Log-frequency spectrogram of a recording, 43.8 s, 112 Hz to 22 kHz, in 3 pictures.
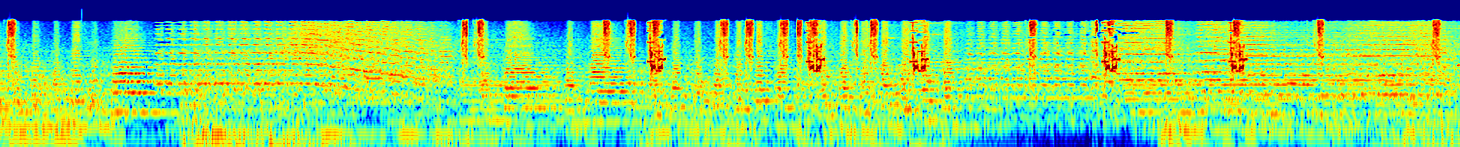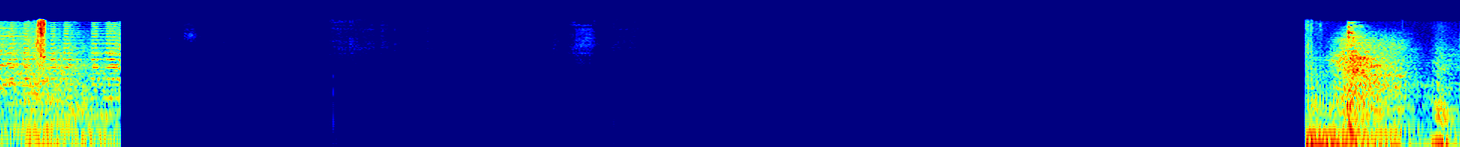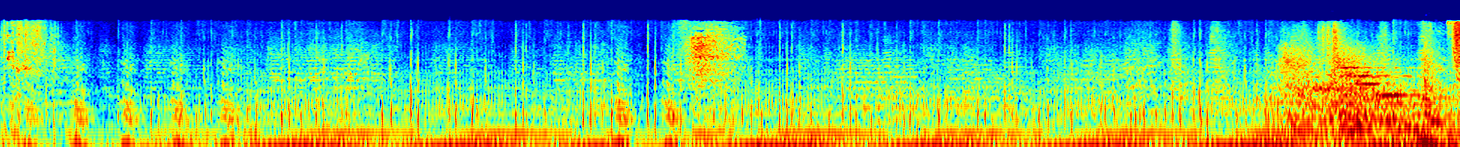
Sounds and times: Music: 0.0 - 15.8, 27.7 - 43.8.

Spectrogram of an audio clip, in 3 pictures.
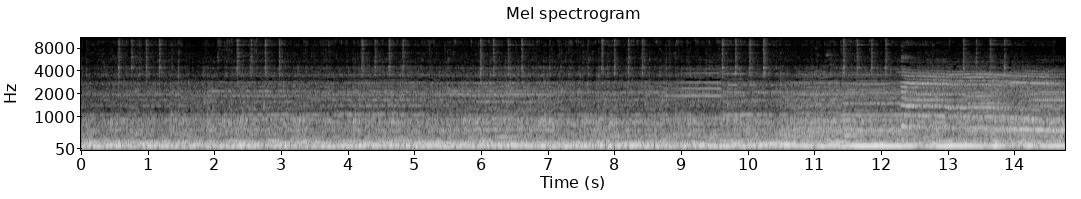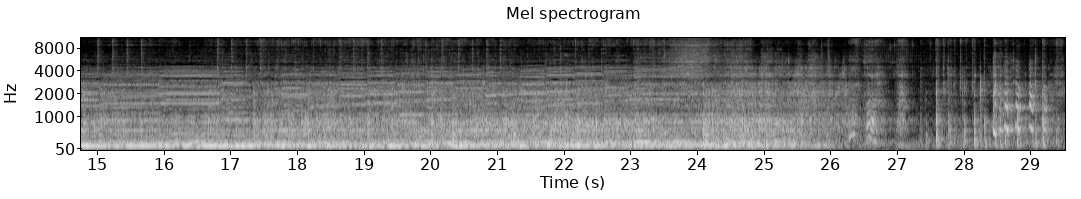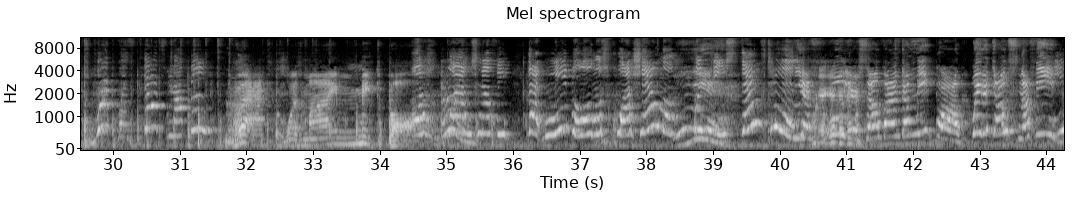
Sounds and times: Music: 0.0 - 27.3, 27.9 - 44.2.

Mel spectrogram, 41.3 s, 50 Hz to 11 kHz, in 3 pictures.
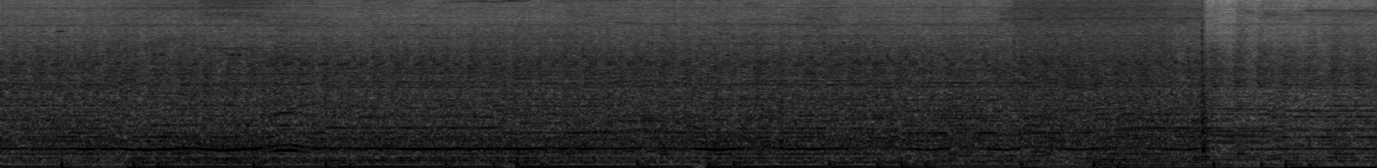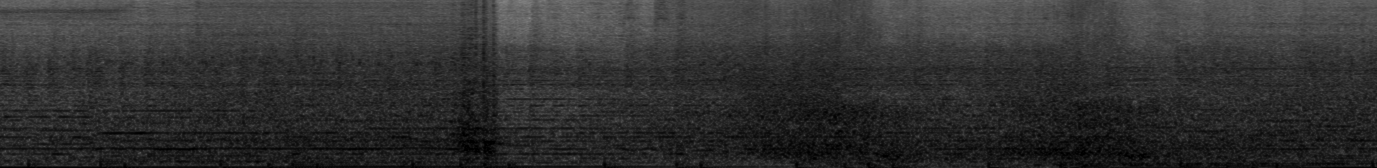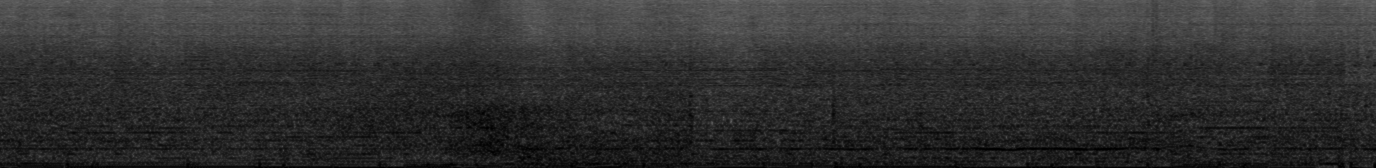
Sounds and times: Music: 0.0 - 41.3
Outside, urban or manmade: 0.0 - 41.3
Truck: 0.0 - 41.3.

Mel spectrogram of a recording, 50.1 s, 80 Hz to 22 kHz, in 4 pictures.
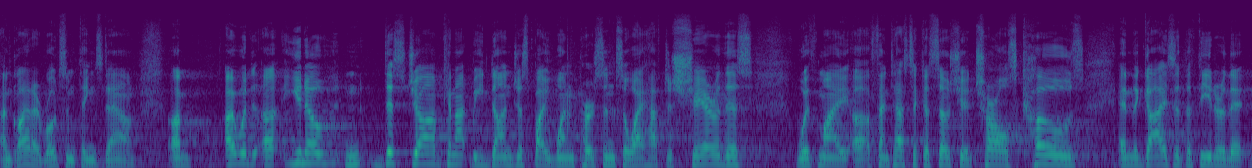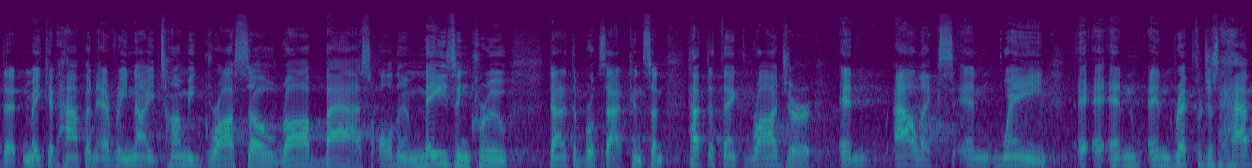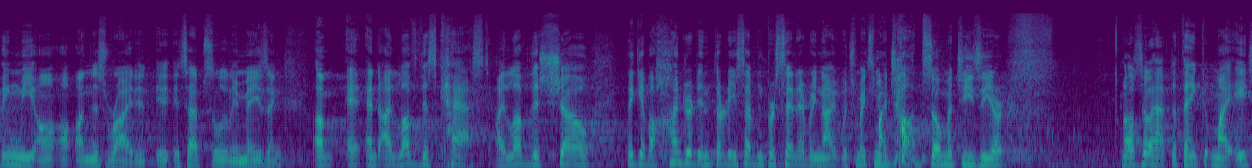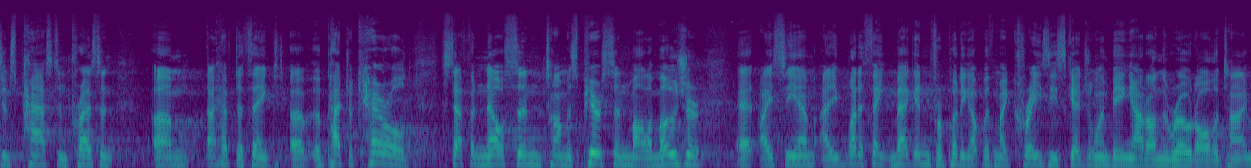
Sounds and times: Male speech, man speaking: 0.0 - 35.1, 36.2 - 50.0
Narration, monologue: 0.0 - 50.0.

